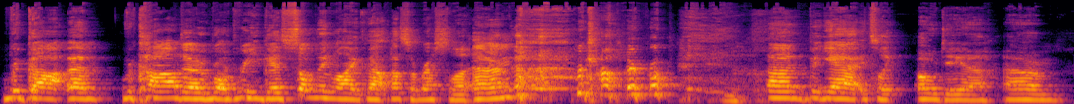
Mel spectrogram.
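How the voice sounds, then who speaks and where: A woman talks through a book she is reading aloud, mocking it with plenty of fillers and quick restarts. She sits back from the mic, and the room rings around her voice. Her pitch sits in an ordinary middle range. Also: fairly bright tone. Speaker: co-host reading a novel aloud. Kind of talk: casual chat and read-aloud commentary. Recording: echoey room, mic far off.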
